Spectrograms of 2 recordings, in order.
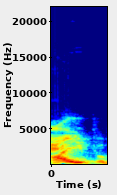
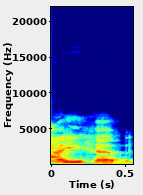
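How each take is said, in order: First: "আইভ" as one syllable; contraction "আইভ". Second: Said in the usual way. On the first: Shown as a demonstration. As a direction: run I and have together into "আইভ". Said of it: "short ফরম্যাটে করে আইভ বলবে". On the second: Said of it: "এটাকে short ফরম্যাটে করে".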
